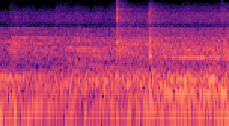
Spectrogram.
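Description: A vandal-resistant elevator hall call button pressed, giving a sharp click about one and a half seconds in, over a steady low hum of the lobby.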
